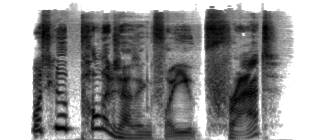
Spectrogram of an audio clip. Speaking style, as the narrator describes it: Harry snorted

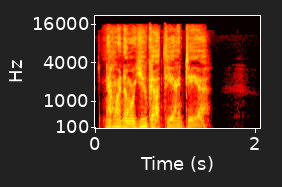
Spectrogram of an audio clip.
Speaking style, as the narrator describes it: whispered

